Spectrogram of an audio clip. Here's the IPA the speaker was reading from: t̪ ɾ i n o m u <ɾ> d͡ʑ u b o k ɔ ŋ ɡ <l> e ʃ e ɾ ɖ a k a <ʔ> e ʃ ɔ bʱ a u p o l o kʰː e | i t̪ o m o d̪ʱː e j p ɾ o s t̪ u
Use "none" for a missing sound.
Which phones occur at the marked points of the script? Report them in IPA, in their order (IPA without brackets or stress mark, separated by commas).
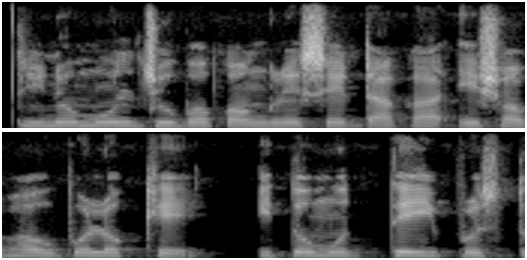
l, ɾ, ʔ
